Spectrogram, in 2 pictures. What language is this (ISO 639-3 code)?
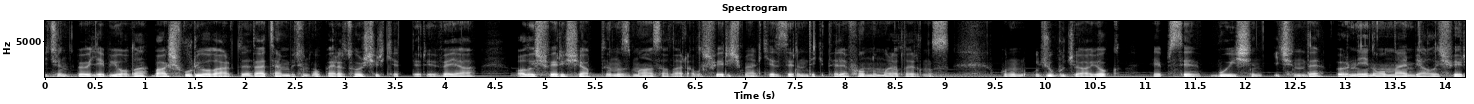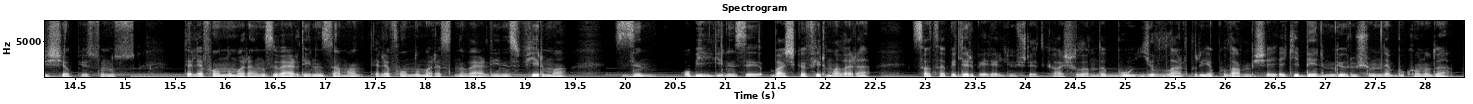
tur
